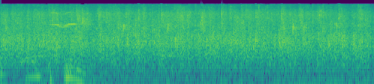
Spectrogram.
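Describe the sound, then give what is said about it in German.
Steady applause from a sizeable audience, dense crackling claps filling the whole stretch at an even, fairly loud level, with a faint voice or two briefly audible near the start. “Jetzt müssen wir aber, genau, den Applaus einsammeln hier.”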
